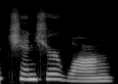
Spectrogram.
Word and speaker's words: Qin Shi Huang: my best to keep it legit with the pronunciations. So before Chin Sher Wong was emperor, actually China's first emperor, China was completely ununified and it was chaos.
